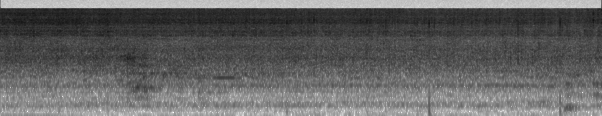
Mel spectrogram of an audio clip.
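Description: Tilapia fish frying in a pan, a dense continuous sizzle with a couple of faint knocks, nearby and fairly quiet, no voices.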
